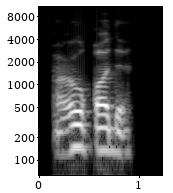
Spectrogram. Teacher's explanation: the ayn, it has a dhamma, so you want to circle your lips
